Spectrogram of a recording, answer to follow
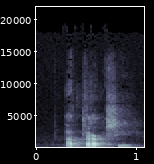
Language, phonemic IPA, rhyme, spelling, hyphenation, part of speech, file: Dutch, /ˌɑˈtrɑk.si/, -ɑksi, attractie, at‧trac‧tie, noun, Nl-attractie.ogg
- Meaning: attraction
